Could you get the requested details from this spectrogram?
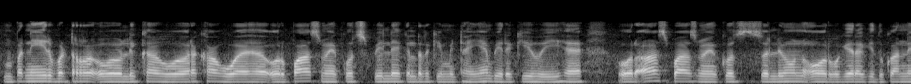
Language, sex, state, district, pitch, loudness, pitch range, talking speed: Hindi, male, Rajasthan, Bikaner, 125 Hz, -16 LUFS, 125-135 Hz, 205 wpm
